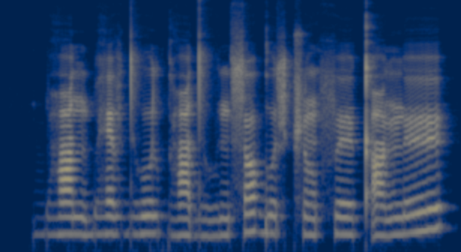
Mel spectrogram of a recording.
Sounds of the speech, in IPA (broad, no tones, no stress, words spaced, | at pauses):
bʱɑnbʱɛv dʱulɡʱɑdʱṳn sɔɡusʈ͡ʂõ føkʼɑ ŋø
